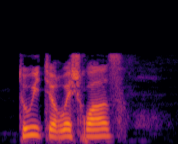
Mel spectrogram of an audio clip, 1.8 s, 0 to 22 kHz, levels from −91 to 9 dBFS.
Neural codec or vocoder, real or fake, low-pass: none; real; 5.4 kHz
